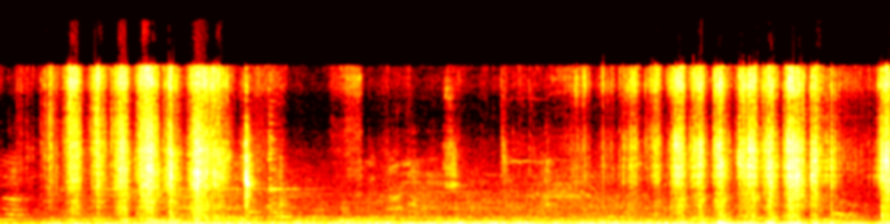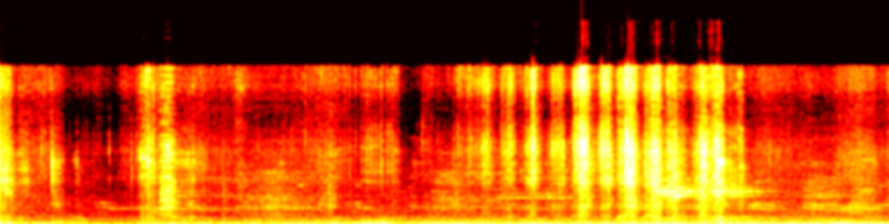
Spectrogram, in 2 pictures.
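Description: A knife cuts through a bunch of fresh coriander in a kitchen, making repeated close rasping, crunchy strokes that come in short bursts with brief pauses between them.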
